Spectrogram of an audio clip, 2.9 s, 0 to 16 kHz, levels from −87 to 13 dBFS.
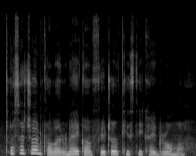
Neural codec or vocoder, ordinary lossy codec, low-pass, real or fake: codec, 44.1 kHz, 7.8 kbps, Pupu-Codec; none; 14.4 kHz; fake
